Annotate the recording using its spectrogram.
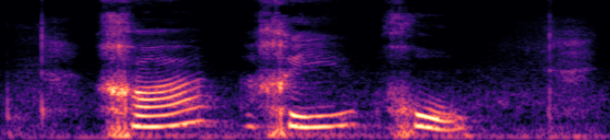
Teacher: Енді бұл ха, ауыз қуысынан өте қырыл дыбысы шығу арқылы дыбысталады.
